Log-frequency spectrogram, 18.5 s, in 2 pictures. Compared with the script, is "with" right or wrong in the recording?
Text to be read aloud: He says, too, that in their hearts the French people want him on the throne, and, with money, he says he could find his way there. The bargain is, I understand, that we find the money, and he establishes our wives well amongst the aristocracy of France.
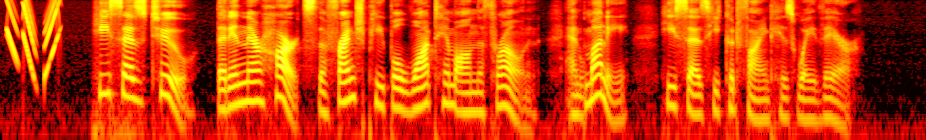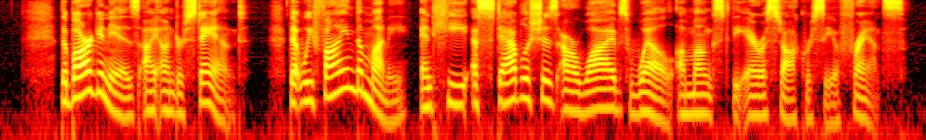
wrong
